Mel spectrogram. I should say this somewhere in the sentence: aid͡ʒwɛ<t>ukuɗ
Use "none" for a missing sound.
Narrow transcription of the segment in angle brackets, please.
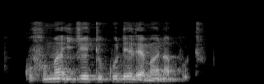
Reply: t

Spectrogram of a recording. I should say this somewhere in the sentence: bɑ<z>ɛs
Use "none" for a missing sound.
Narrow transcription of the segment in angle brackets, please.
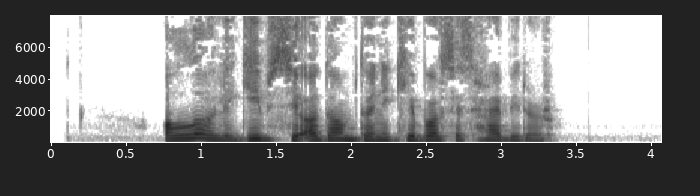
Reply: s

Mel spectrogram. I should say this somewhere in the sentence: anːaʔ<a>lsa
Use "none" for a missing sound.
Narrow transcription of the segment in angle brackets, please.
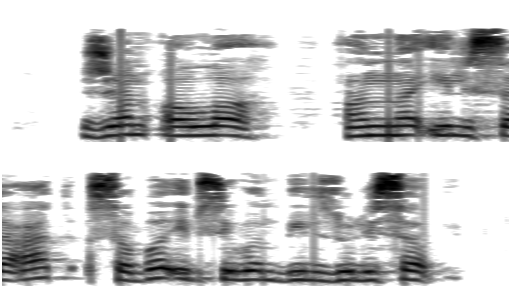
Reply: i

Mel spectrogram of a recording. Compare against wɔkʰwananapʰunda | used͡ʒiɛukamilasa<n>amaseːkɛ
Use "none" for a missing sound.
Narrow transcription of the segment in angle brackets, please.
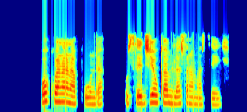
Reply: n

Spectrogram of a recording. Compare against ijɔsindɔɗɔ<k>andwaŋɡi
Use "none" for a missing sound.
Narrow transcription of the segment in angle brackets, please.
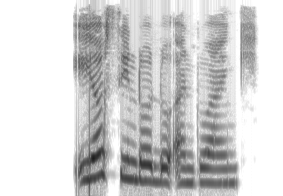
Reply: ʔ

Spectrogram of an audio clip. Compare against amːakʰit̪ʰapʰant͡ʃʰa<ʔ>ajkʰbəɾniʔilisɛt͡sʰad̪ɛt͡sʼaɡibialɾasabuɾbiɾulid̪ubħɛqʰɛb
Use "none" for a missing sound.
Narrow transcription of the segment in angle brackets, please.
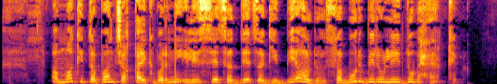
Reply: q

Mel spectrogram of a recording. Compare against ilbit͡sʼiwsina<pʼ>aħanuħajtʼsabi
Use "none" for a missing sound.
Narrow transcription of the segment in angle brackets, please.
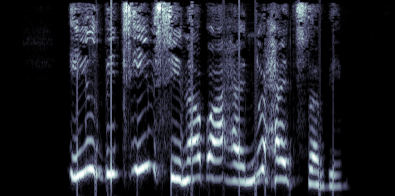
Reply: pʼ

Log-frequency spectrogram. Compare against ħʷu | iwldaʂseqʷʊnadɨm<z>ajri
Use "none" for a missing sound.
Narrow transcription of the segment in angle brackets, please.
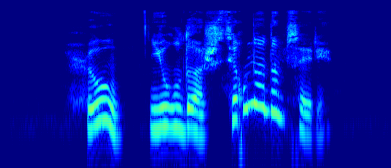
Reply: s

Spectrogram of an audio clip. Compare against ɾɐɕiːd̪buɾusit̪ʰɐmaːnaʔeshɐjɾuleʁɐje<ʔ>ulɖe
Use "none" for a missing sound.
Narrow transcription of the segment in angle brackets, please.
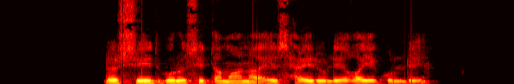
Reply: k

